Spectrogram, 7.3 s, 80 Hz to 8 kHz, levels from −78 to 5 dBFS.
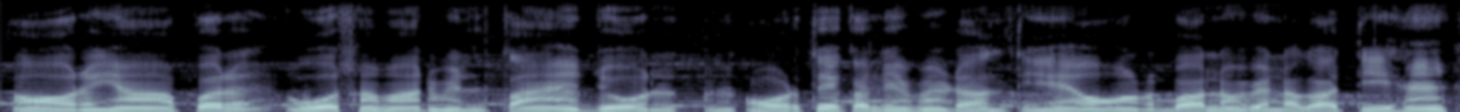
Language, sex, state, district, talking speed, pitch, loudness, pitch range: Hindi, male, Uttar Pradesh, Jyotiba Phule Nagar, 150 wpm, 155 Hz, -20 LUFS, 150-165 Hz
